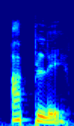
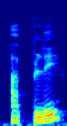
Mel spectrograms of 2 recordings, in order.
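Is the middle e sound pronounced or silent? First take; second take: silent; silent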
